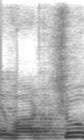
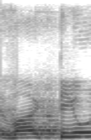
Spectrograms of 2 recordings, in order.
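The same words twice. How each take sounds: First: वर्च्यू said as "ver-choo" with a ch sound; correct pronunciation. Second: वर्च्यू said as "ver-tee-yu" with a hard t; wrong pronunciation. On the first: Teacher giving students the right reading of वर्च्यू, ch sound. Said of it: "वर्च्यू पढ़ा जाता है". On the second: Teacher showing students a mistaken reading of वर्च्यू, hard t. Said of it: "इसे वर्च्यू नहीं पढ़ते". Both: Shown as a demonstration.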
